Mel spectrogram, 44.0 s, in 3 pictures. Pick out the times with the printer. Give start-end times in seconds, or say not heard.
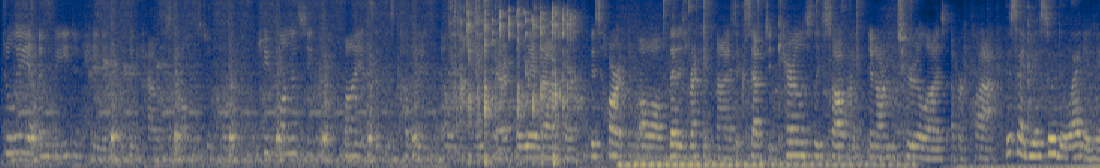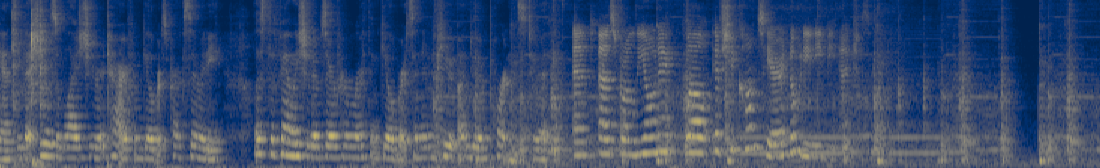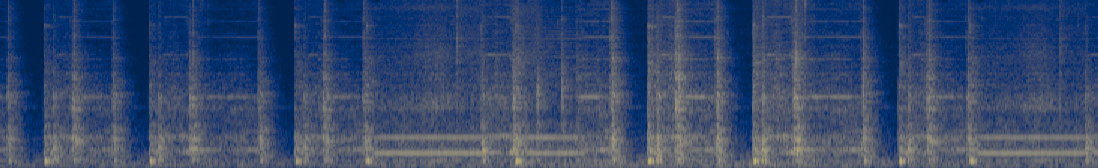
0.0-12.4, 20.1-43.9.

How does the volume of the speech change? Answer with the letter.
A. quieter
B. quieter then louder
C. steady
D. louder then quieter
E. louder
E.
